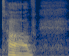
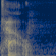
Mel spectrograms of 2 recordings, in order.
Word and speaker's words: tav: throughout this lecture series i refer to these as vav and tav not wow and tau which two letters are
